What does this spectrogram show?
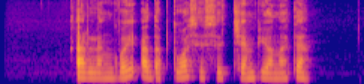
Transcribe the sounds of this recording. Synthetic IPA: ɐɾlʲɛŋɡʋɐɪʔɐd̪ɐpt̪uɔsʲɛsʲɪt͡ʃʲɛmʲpʲɪjɔnɐt̪ʲɛ

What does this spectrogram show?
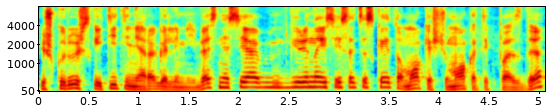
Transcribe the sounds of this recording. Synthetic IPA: ɪʃkʊɾʲuːɪʃskɐɪt̪ʲiːt̪ʲɪnʲeːɾɐɡɐlʲɪmʲiːbʲeːsnʲɛsjiɛɡʲɾʲinɐɪsʲjɛɪsɐt̪ʲsʲɪskɐɪt̪oːmoːkʲɛsʲt͡ʃʲʊmoːkɐt̪ʲɪkpɐzd̪ɪ

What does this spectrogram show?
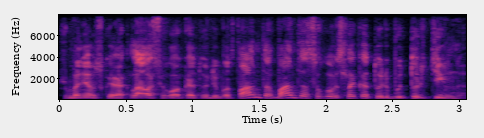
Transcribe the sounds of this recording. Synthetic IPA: ʒmoːnʲeːmskʊɾʲiɛklˠɐʊsʲekoːkʲɛt̪uːɾʲɪbuːt̪ʋɑnt̪ɐʋɑnt̪ɐsɐkɐʊʋʲɪslˠɐɪkɐt̪uːɾʲɪbut̚ʲt̪ʊrʲt̪ʲiːŋɡɐ

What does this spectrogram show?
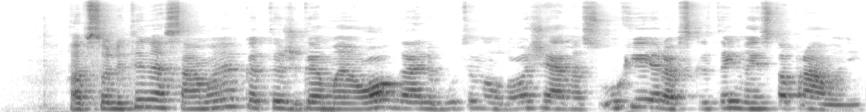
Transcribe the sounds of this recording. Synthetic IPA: ɐpsoːlʲʊt̪ʲɪnʲæːsɑːmoːnʲeːkɐt̪ɪʃɡɐmɛoːɡɑːlʲɪbuːt̪ʲɪnɒʊd̪oːʒʲæːmʲeːsuːkʲeːɪɾɐpʲsʲkɾʲɪt̪ɐɪmɐɪst̪oːpɾɑːmoːnʲɛɪ

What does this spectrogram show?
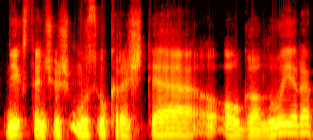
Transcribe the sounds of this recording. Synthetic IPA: nʲiːkst̪ɐnʲt͡ʃʲʊɪʃmuːsuːkɾɐʃʲt̪ʲæːɐʊɡɐlˠuːiːɾɐ

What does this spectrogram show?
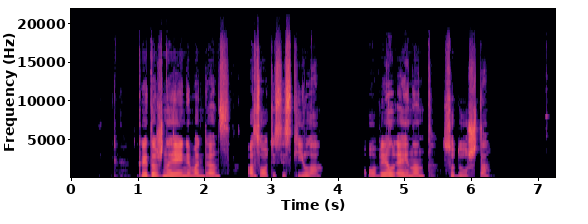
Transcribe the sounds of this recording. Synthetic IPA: kɐɪd̪ɐʒnɐɪɛɪnʲɪʋɐnʲd̪ʲɛns | ɐ̰soːt̪ʲɪsʲɪsʲkʲiːlˠɑ̰ | oːʋʲeːlˠʔɛɪnɐnt̪sʊd̪ʊ̰ːʃt̪ɐ̰

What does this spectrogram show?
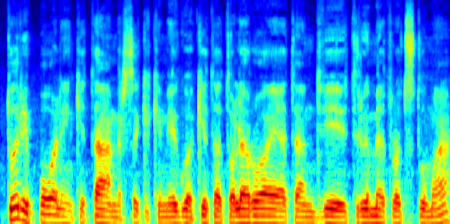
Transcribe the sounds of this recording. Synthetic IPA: t̪ʊɾʲɪpoːlʲɪŋʲkʲɪt̪ɐmɪrsɐkʲiːkʲɪmjɛɪɡʊɐkʲɪt̪ɐt̪oːlʲɛɾuɔjɛt̪ʲɛnd̪ʲʋʲiɛjʊt̪ʲɾʲɪjʊmʲæt̪ɾʊɐt̪st̪ʊmɑ

